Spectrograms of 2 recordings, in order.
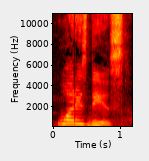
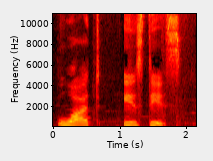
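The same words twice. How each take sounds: First: It is said at normal speed. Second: It is said slowly.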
